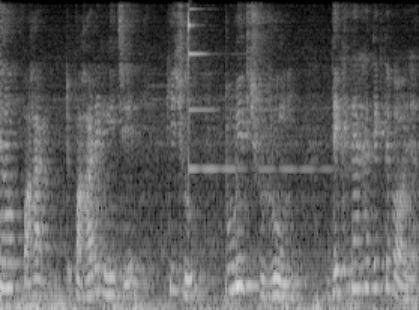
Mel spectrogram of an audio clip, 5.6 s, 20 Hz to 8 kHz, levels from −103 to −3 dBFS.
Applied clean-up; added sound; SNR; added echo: none; Chink, clink; 16 dB; reverberation time 0.7 s.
